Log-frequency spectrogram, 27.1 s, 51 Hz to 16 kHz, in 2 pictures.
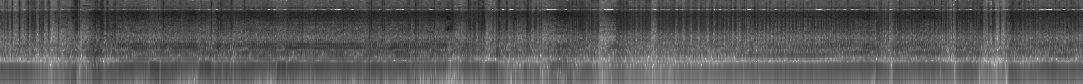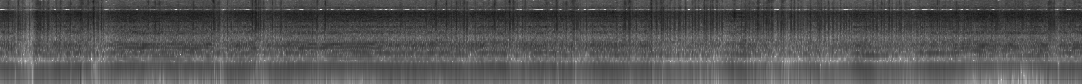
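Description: Volvo 240's engine revving up and falling back again and again as the car is driven hard over rough ground, heard from inside the cabin, with scattered knocks and rattles from the jolting car.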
